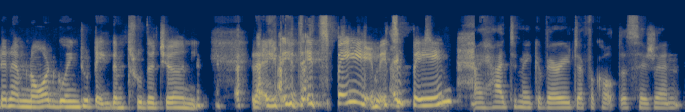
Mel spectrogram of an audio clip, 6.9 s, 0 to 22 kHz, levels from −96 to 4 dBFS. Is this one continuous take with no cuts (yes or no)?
no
